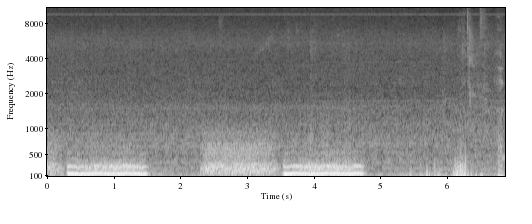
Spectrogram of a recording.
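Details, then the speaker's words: Rhonchi on auscultation: low-pitched, snoring, harsh coarse rumbles mainly on expiration, with quieter clear inspiration, typical of obstructive airway disease such as chronic bronchitis (a COPD component), where the problem is getting air out. "cuenta un ruido áspero musical agudo un grueso espiratorio básicamente porque porque recuerden que en las enfermedades obstructivas el problema es para sacar el aire como la bronquitis crónica que es uno de los componentes del epoc"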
